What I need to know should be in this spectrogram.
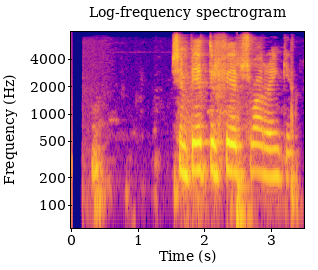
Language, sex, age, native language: Icelandic, male, 6, Icelandic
